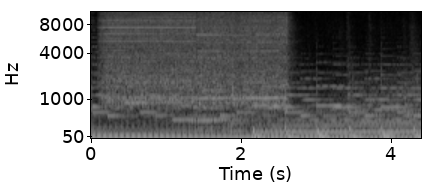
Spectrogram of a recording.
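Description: Electric drill spinning a bit through the base of a plastic cup into a plastic pipe. It runs for about two and a half seconds and stops, over background music.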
